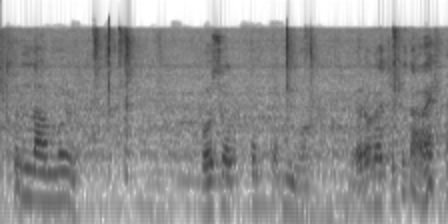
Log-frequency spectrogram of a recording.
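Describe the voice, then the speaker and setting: Noticeable background noise fills the recording. The speaker is a woman. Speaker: restaurant owner. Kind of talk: interview answer. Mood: warm, cheerful. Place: kitchen.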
